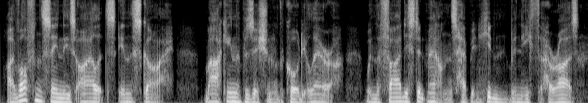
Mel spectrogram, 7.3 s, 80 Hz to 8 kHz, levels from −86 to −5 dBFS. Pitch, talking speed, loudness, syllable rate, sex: 110 Hz, 210 wpm, -20 LUFS, 6.4 syllables/s, male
